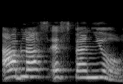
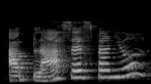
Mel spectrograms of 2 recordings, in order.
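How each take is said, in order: First: The voice falls at the end. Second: The voice rises at the end.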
